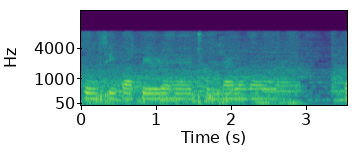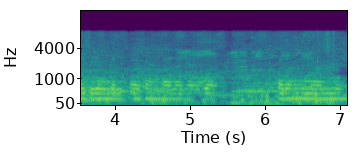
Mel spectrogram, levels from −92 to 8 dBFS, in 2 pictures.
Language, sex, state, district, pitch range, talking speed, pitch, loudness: Hindi, female, Maharashtra, Mumbai Suburban, 170-175 Hz, 120 wpm, 170 Hz, -15 LUFS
